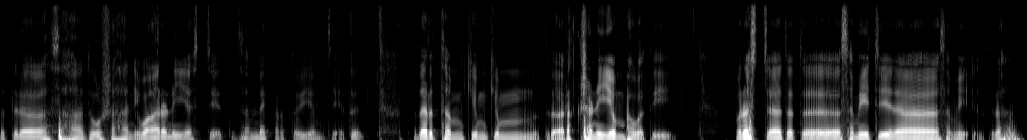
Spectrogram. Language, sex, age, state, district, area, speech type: Sanskrit, male, 30-45, Karnataka, Udupi, rural, spontaneous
